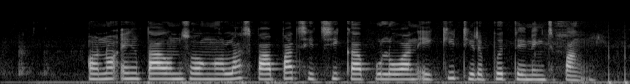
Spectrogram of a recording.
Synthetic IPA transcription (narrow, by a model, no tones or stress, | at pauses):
ʔɔnɔʔɪŋt̪aʊnsɔŋolaspapat̪̚sid̥ʒ̥i̤kapuloanikid̪̥i̤ɾəb̥ʊ̤t̪̚d̪̥e̤nɪŋ̥d͡ʒ̥ə̥paŋ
